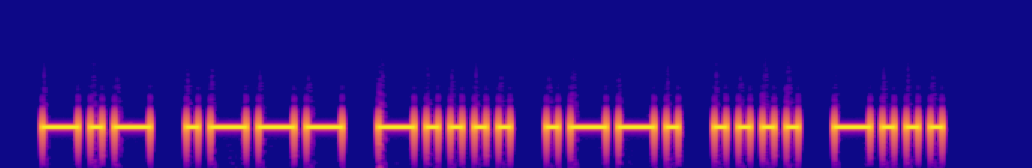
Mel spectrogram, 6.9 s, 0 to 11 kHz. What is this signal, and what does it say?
Morse code, heard as a keyed tone, about 16 wpm, 700 Hz. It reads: KJ6PHB
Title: USA Callsign DE Callsign - 6 Characters - 15wpm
